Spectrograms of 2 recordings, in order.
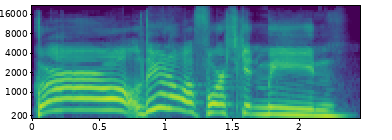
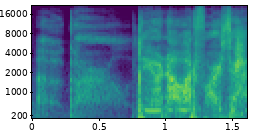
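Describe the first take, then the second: First: Said in the usual way. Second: Fast voiceless whisper; airy, whispered croak of a lost voice; voice gone. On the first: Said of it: "I didn't sound like that". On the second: Retold or imitated. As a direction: imitate having lost your voice, barely any sound. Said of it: "'Cause my voice was so gone".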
